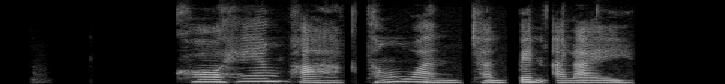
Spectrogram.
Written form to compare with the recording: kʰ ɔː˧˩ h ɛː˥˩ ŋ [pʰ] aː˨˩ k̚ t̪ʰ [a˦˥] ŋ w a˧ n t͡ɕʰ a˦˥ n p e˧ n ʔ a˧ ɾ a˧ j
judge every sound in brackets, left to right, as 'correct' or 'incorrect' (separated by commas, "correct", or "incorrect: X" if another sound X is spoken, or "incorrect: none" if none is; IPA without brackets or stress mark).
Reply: correct, correct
